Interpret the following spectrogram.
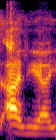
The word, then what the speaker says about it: Aliya: Is it Aliyah or Allayia? No, it's Aliyah.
